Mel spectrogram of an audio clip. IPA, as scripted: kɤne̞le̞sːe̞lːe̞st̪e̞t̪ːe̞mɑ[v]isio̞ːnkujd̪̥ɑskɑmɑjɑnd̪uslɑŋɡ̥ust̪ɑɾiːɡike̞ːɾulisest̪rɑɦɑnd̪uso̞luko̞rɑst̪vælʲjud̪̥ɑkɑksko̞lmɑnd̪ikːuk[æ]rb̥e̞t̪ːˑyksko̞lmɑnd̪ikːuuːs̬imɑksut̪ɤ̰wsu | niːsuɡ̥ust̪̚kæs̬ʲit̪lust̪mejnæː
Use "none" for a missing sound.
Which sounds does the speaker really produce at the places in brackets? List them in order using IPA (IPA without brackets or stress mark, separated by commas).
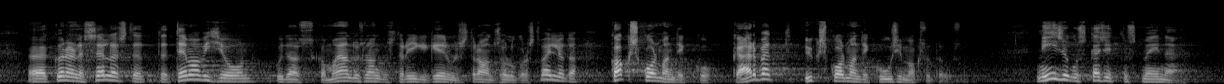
v, æ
